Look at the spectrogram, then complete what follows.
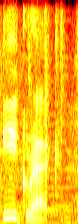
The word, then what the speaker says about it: Y: In 1959, Yquem introduced Y, pronounced Y, a dry white wine made from the same vineyards but vinified without botrytis.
